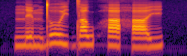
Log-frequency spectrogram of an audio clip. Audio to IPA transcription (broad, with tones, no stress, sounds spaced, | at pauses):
n e˩ m d oː˥˨ j d a˧ w h a˧˩ h a˩˧ j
